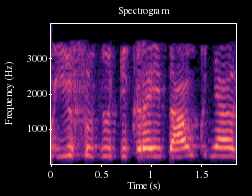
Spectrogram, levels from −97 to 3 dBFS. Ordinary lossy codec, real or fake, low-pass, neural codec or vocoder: MP3, 24 kbps; fake; 3.6 kHz; codec, 16 kHz, 16 kbps, FreqCodec, larger model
